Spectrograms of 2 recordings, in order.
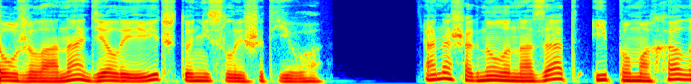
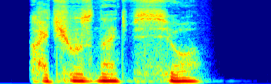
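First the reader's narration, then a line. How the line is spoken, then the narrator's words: Cynical whisper. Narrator (Russian): добавила Камила с циническим шепотом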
